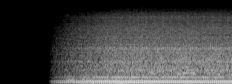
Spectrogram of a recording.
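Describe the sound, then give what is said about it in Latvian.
Idling truck engines in a queue of about 150 vehicles, some 4 km long, at the Grebņeva border checkpoint on the Russia–Latvia border, set up a steady, low diesel rumble that starts abruptly after a moment of silence and holds an even, droning pitch throughout. “Uz Krievijas un Latvijas robežas pie Grebņevas robežu kontrolpunkta kravas automašīnu rinda ir aptuveni 4 km gara un robežas šķērsošanu gaida ap 150 transporta līdzekļu.”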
